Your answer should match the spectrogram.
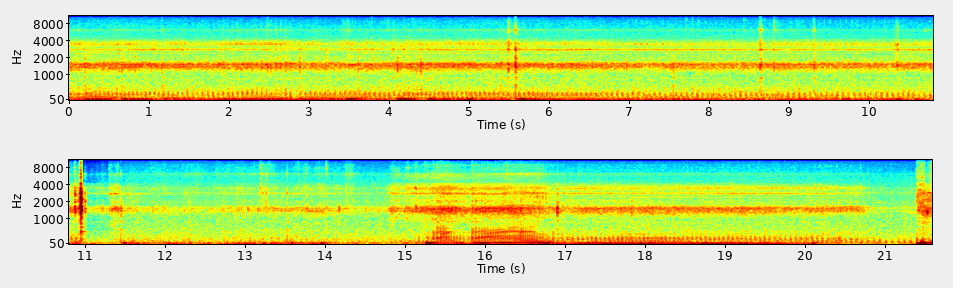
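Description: Off-road enduro motorcycle engine running steadily under the rider as it climbs a forest trail, heard from a helmet camera with wind rumble on the microphone. A single sharp knock comes about eleven seconds in, and the engine revs up again a few seconds later.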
